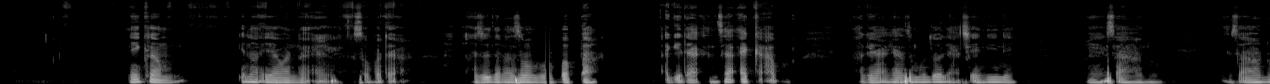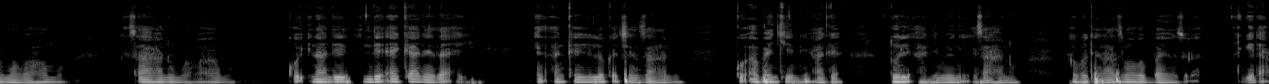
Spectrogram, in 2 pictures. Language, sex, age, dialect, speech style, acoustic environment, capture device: Hausa, male, 18-24, Nigeria - Kano, happy; relaxed; focused, silence; nature; appliances, mobile / Linux / Chrome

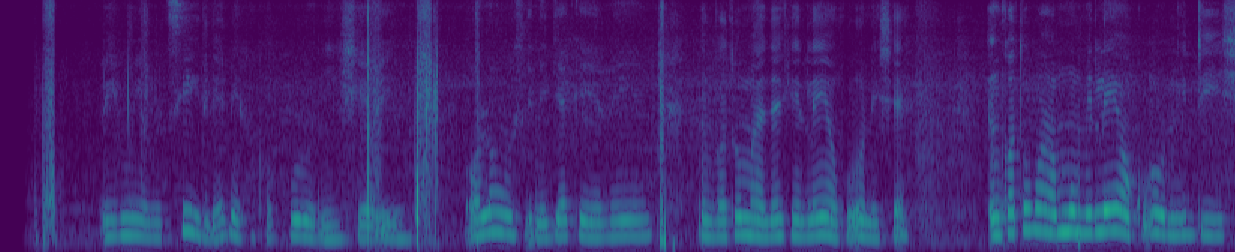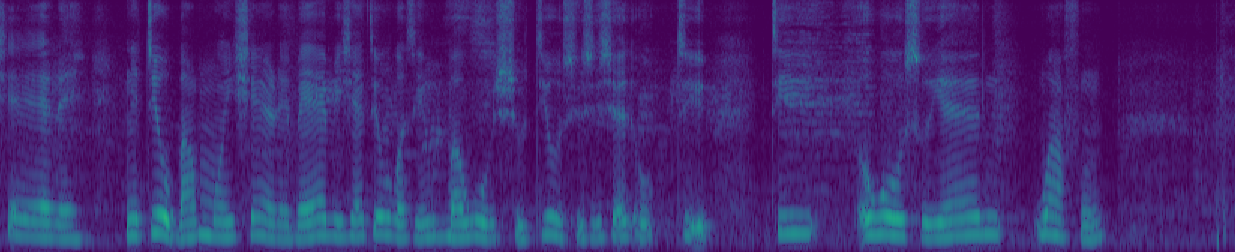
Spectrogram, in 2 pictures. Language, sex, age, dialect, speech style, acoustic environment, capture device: Yoruba, female, 18-24, Nigeria - Ibadan, relaxed; focused, music; people talking; nature; silence; appliances, mobile / Linux / Chrome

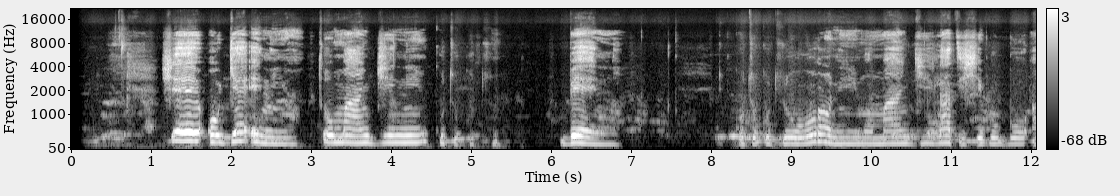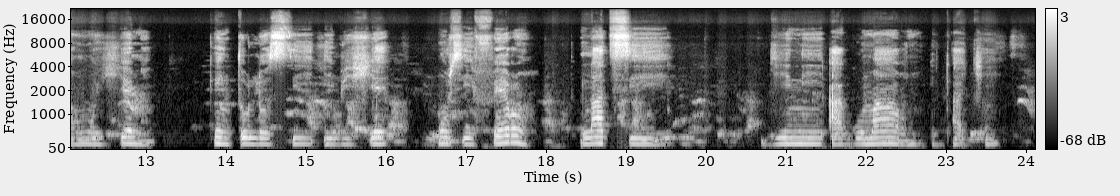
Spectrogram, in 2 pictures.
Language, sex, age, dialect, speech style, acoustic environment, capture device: Yoruba, female, 45-54, Nigeria - Lagos Yoruba, relaxed, nature, mobile / Linux / Chrome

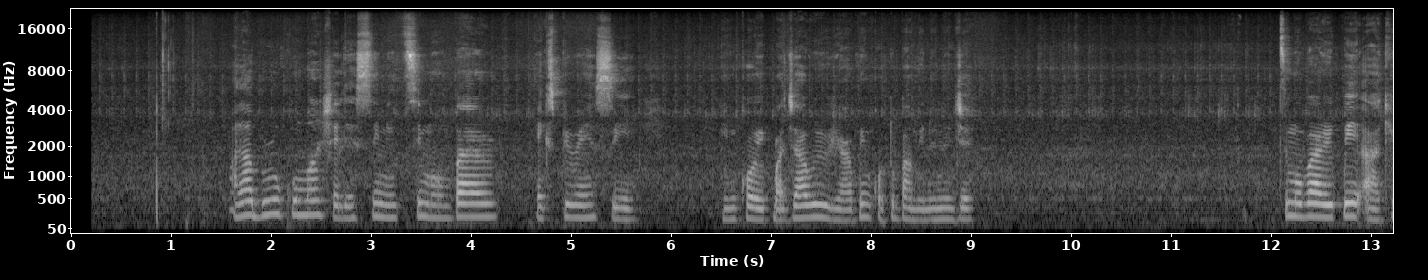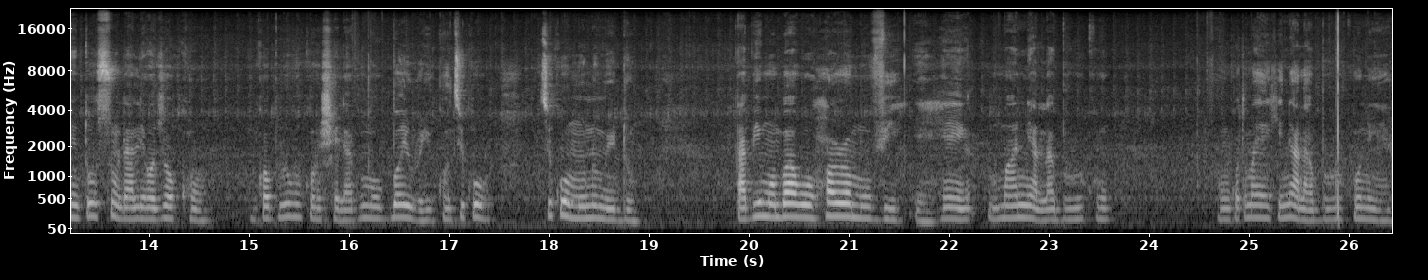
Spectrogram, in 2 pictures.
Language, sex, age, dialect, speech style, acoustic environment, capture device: Yoruba, female, 18-24, Nigeria - Lagos Yoruba, relaxed, nature, mobile / Linux / Chrome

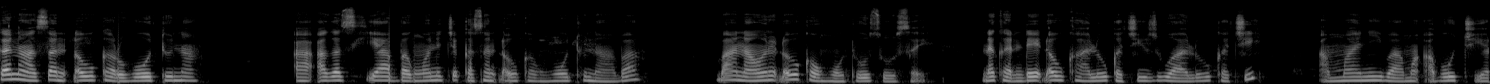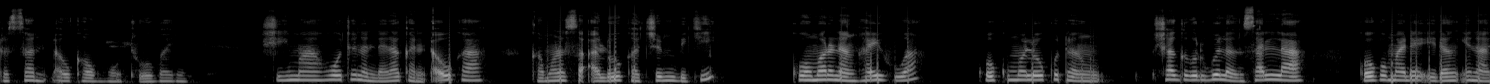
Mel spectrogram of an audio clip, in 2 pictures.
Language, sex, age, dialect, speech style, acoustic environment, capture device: Hausa, female, 25-34, Nigeria - Kano, excited; happy, people talking, mobile / Linux / Chrome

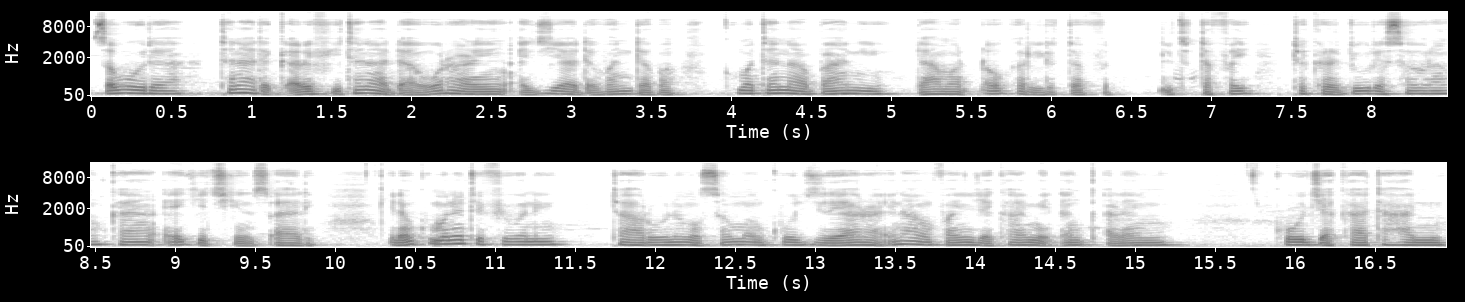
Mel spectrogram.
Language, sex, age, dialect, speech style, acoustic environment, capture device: Hausa, male, 25-34, Nigeria - Nigerian Standard, excited; focused, nature; appliances, mobile / Linux / Chrome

